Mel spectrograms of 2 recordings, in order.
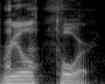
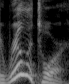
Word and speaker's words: realtor: it's not real tur right real tur it's real tour real tour real tour real T I think it's uncomfortable I don't like saying it but it sounds I don't know it's more fun to say realator I agree realator they should change it something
